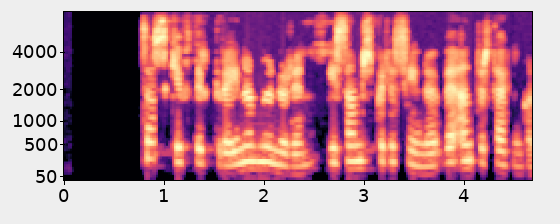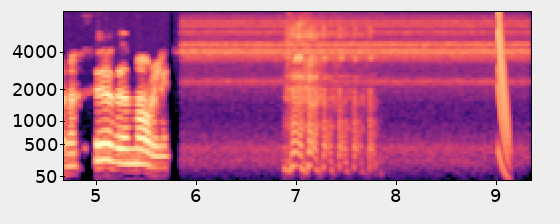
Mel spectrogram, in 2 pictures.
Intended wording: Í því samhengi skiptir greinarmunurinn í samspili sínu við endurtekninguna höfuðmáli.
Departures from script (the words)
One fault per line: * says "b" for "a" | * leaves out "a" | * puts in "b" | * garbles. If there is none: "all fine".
* leaves out "samhengi"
